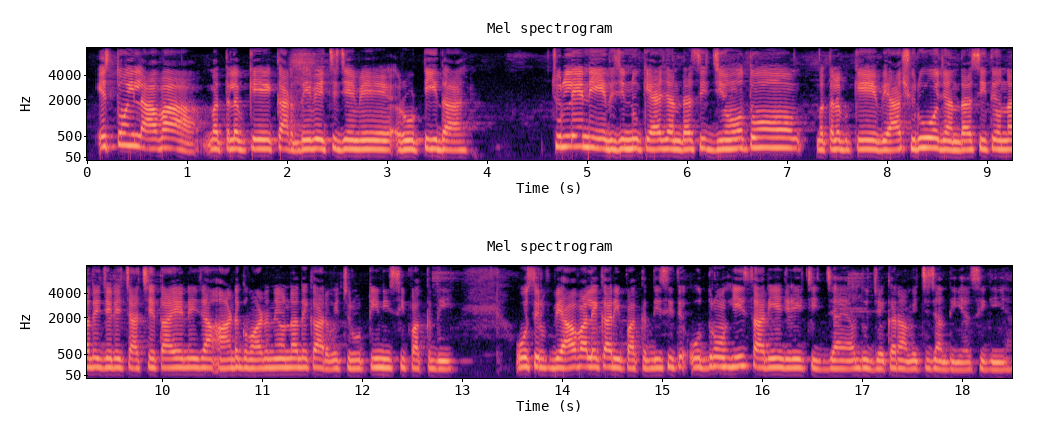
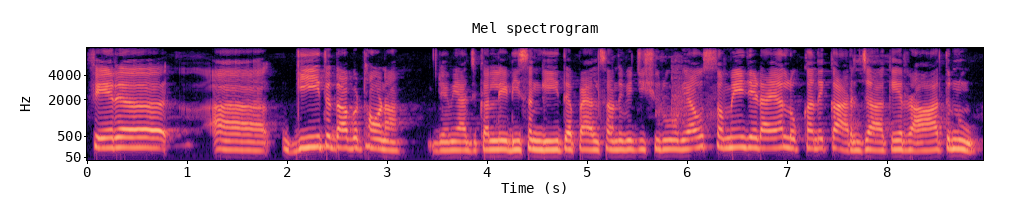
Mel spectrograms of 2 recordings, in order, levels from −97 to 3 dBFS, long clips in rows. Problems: background sounds at intervals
